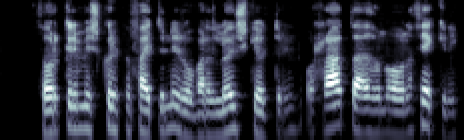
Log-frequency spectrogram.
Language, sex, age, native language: Icelandic, male, 40-49, Icelandic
